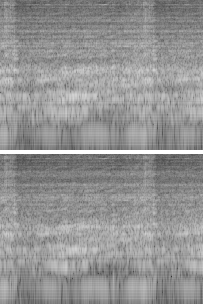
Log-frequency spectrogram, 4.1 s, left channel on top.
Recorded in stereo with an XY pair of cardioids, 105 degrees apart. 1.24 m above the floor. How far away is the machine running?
About 3 m.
